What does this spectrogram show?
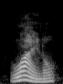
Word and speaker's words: Lionel: Lionel rhymes with vinyl.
